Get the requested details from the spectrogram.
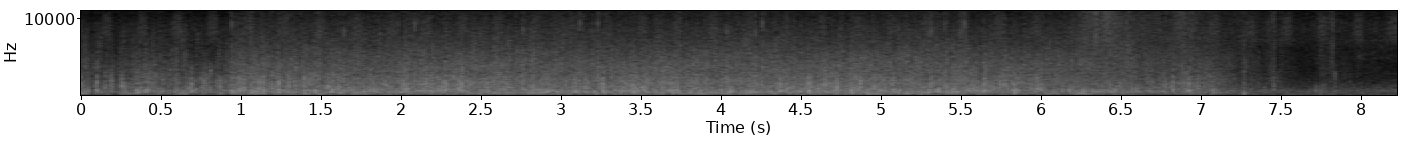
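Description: A body scrapes and slides down a rough, grassy slope.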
